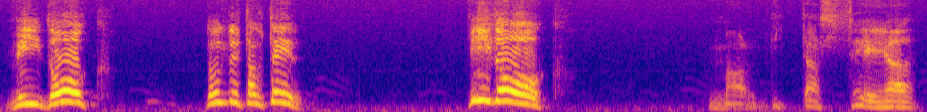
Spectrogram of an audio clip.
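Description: Blustering police commissioner, old radio drama, high voice, slow emphatic delivery, exclamatory orders. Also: male voice, huge pitch swings, slightly rough, no echo, muffled recording, heavily acted. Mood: agitated, barking.

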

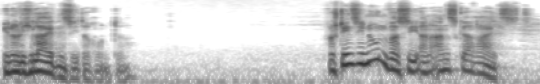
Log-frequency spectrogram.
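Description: An actor playing a smug, probing psychology professor in a German radio drama, lecturing insistently in a husky, gravelly voice. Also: male voice, medium pitch, wildly swooping pitch, moderate pace, darkish tone, soft background music, heavily acted. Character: smug, probing male professor of psychology, theorizing about everyone.

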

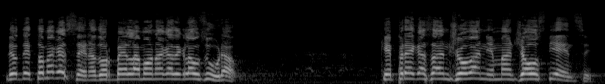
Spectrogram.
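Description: A very high-pitched male voice with a Roman accent recites a comic monologue. He delivers it like live storytelling, in short colloquial phrases with pauses between them. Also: fairly even intonation, a bit bright. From Rome, Italy. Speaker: comic performer reciting his own piece.

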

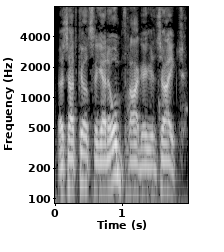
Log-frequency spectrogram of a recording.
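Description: A man's voice: medium pitch, normal speed, a bit bright, close to an everyday voice. A man with a Swiss German accent playing a self-important, muddled police officer in a radio play. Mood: pompous. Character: dim, pompous male police officer.

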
